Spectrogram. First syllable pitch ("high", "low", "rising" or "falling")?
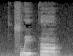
falling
